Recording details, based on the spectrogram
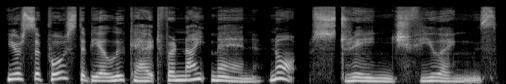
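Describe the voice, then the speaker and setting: A woman's voice: fairly low pitch, slow pace, a little mellow, dry recording, studio quality. A woman voicing a brash, scornful grave-digging boy with a curt, bossy way of talking in an audiobook.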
